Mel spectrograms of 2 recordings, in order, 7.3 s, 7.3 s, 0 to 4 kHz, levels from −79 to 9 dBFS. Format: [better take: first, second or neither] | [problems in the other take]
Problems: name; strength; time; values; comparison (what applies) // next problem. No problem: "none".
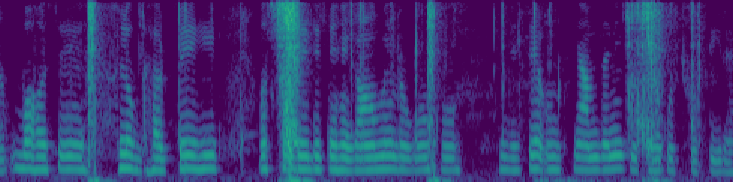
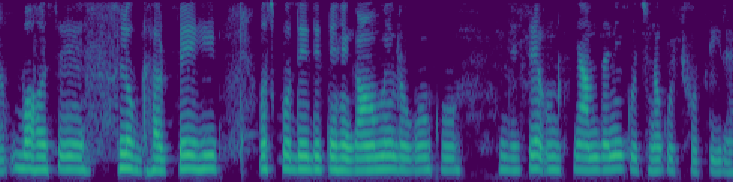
second | background sound (Packing tape, duct tape / Tearing); 2 dB above the speech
